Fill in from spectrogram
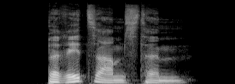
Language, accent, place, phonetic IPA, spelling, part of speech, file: German, Germany, Berlin, [bəˈʁeːtzaːmstəm], beredsamstem, adjective, De-beredsamstem.ogg
- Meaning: strong dative masculine/neuter singular superlative degree of beredsam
